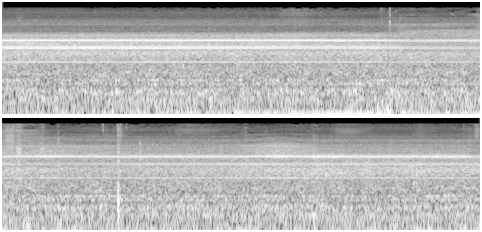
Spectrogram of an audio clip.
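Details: Steady electrical and engine-like hum with constant tonal lines, broad low rumble and a few faint clicks, with no animal voice.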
